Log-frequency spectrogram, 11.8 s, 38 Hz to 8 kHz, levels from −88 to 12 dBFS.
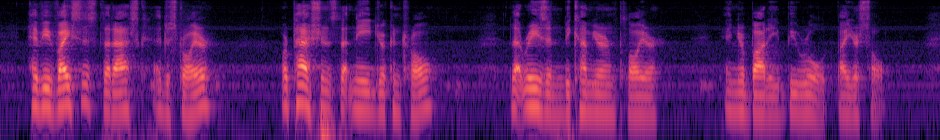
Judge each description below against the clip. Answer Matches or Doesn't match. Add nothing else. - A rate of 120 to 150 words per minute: Matches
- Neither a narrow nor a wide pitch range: Matches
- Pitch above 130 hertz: Doesn't match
